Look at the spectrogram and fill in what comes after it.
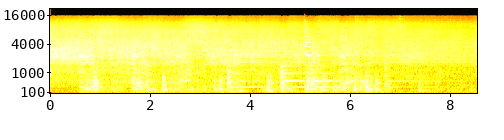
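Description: Stuffed brinjals frying in hot oil in a metal wok, a steady sizzle that eases slightly toward the end. A metal spatula scrapes and knocks against the wok, making it ring briefly several times in the middle.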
